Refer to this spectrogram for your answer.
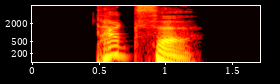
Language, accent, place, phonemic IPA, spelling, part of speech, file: German, Germany, Berlin, /ˈtaksə/, Taxe, noun, De-Taxe.ogg
- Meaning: 1. fee, tariff, tax (a payment required to cover administrative costs or in exchange for a service) 2. alternative form of Taxi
